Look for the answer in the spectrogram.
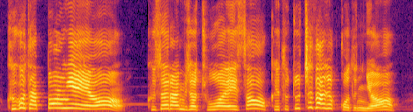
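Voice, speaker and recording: A woman's voice: sing-song, moderate pace, a bit bright, full character voice. A woman doing a brazen young fiancée. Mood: defiant. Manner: bold, shrill insistence.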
